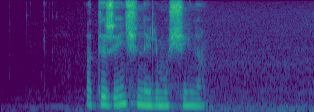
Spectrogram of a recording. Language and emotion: Russian, neutral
